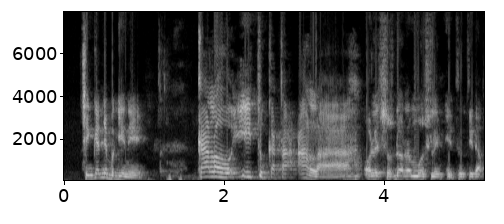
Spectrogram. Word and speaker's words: Allah: Kenapa dibaca Allah bukan Allah? Karena begitulah pengucapan yang diucapkan oleh orang-orang Arab dahulu ketika mereka menyebutkan nama Tuhan mereka sebagai seorang muslim, Allah dibaca tafkhim tebal.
